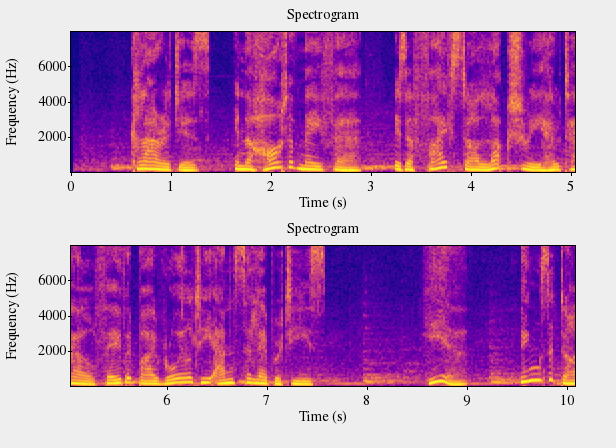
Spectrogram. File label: english british documentaries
